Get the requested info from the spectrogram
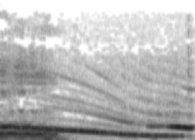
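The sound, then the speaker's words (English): A swanee slide whistle is played in the dark, one loud, continuous tone that glides slowly downward in pitch and then sweeps back up again, with no voices. “Playing that swanny whistle gave your position away.”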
